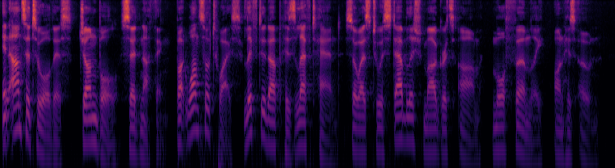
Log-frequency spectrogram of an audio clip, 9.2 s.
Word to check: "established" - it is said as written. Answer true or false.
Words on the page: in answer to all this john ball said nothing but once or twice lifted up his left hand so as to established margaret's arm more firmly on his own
false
